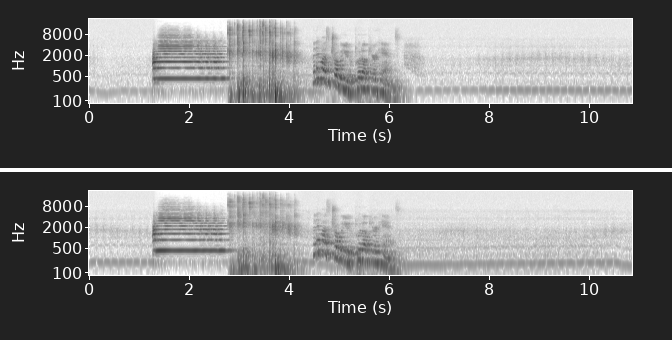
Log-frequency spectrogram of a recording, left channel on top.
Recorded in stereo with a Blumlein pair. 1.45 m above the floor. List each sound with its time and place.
1.3 s a trumpet: 15° left, 2.0 m
2.8 s crushing: 65° left, 0.6 m
4.5 s a man speaking: 60° left, 1.6 m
